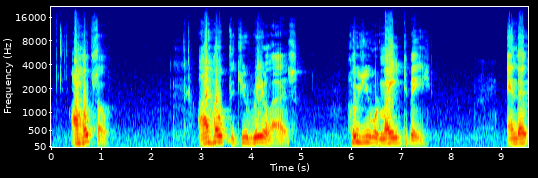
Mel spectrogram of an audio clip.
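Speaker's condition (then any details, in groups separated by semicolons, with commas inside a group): Cerebral palsy, spastic diplegia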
